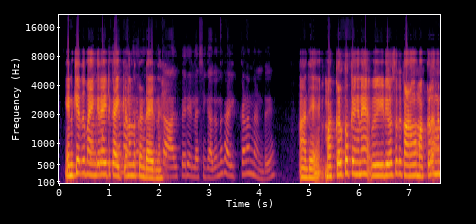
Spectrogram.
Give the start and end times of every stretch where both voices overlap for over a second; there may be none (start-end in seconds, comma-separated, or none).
0.6-2.1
